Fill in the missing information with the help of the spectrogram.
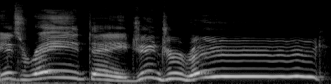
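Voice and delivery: high, loud, long-drawn raid call; whooping announcer-like cheer, soaring in pitch; excited hype shout. Real, not acted. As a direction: holler it to hype the stream, stretching the last word. Streamer hails an incoming raid.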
